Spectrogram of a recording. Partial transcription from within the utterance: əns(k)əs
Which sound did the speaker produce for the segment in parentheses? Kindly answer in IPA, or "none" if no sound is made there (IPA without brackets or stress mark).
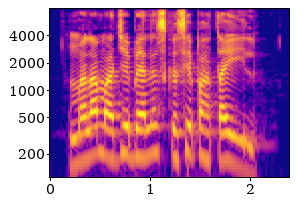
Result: k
